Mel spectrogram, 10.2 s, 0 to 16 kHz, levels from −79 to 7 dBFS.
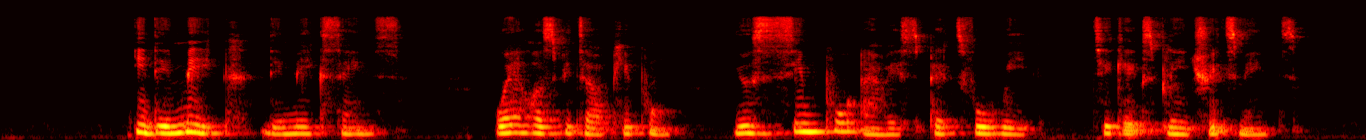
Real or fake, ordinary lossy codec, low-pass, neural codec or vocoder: fake; none; 9.9 kHz; vocoder, 22.05 kHz, 80 mel bands, Vocos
